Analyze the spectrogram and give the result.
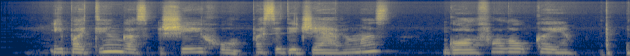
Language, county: Lithuanian, Utena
